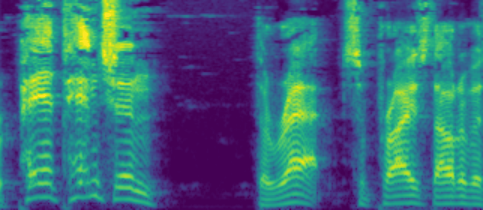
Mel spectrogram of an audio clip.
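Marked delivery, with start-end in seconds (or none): 0.0-1.1 high, urgent order; mild scream. A narrator's reading. Wilbur wakes the rat, mild screamed order. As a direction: insist in a high piglet voice. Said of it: "screamed Wilbur".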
